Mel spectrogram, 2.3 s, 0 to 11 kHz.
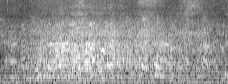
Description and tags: A big crowd of people laughing. Recorded with Sony HI-MD walkman MZ-NH1 minidisc recorder and a pair of binaural microphones.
